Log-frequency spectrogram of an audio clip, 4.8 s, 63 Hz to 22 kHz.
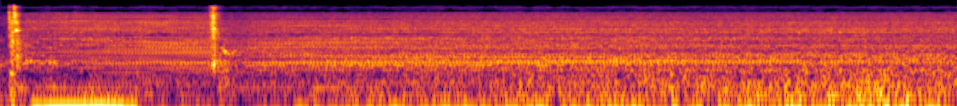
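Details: Three-phase HVAC blower motor after both damaged contactors were replaced, started in unit test mode by closing C11. Two sharp contactor clicks, then a smooth, steady motor hum with no grinding or surging; running normally on all three phases.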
